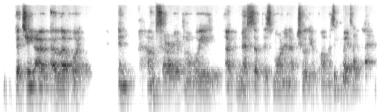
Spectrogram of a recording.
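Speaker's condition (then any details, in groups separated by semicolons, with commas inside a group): No condition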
